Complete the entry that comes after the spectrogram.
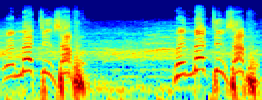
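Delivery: loud, high, driving sermon voice; preaching at full force. Acted. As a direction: hammer each line at the crowd.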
